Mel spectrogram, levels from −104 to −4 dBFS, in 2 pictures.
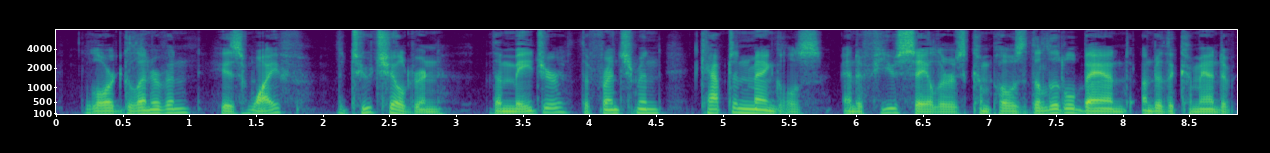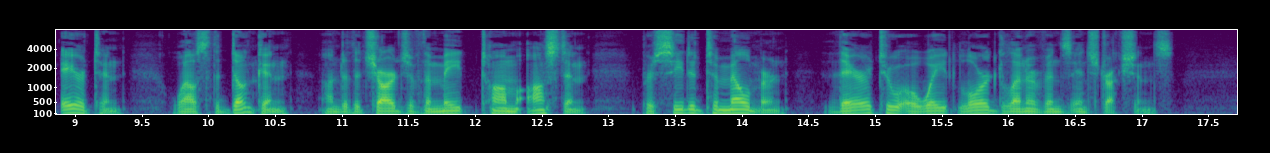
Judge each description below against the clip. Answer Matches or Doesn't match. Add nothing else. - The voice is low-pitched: Matches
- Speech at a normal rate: Matches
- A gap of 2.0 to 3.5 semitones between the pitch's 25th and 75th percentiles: Doesn't match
